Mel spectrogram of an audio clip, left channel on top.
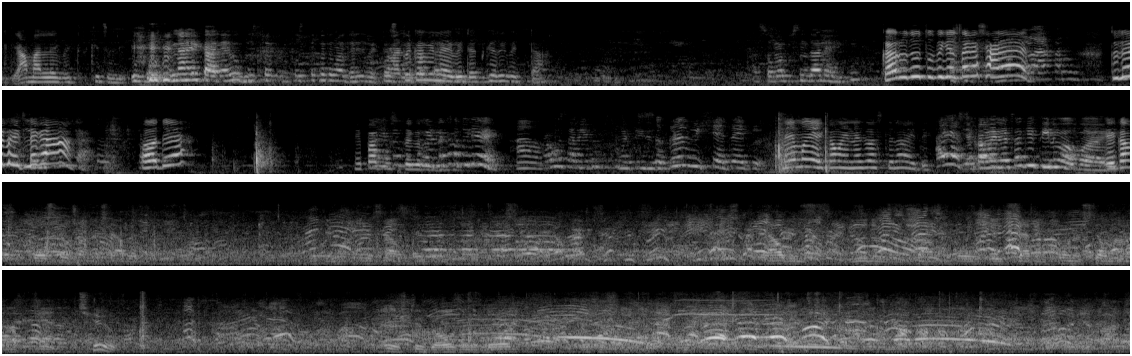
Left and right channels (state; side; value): different; both; correlation 0.00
